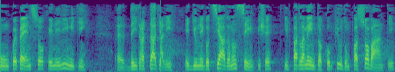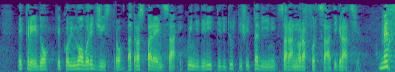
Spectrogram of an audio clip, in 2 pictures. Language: Italian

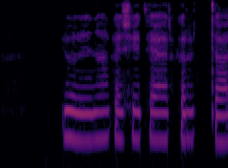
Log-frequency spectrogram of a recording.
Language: Marathi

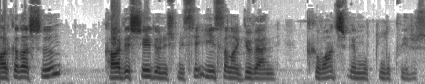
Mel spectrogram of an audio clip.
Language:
Turkish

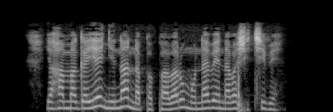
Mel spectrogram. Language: Kinyarwanda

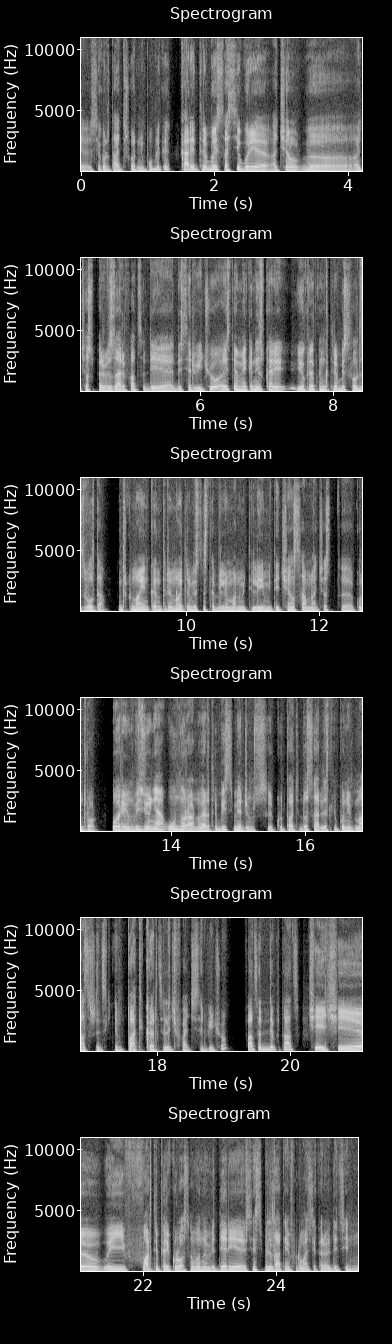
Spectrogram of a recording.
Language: Romanian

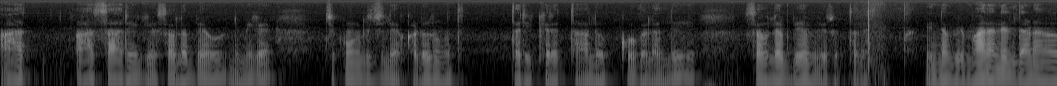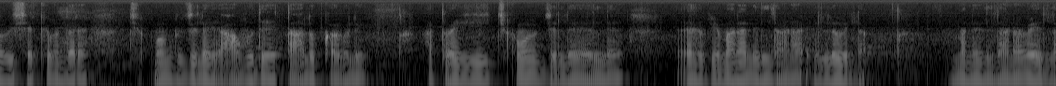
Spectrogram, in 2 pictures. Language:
Kannada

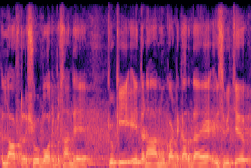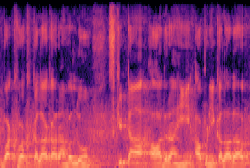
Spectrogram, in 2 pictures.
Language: Punjabi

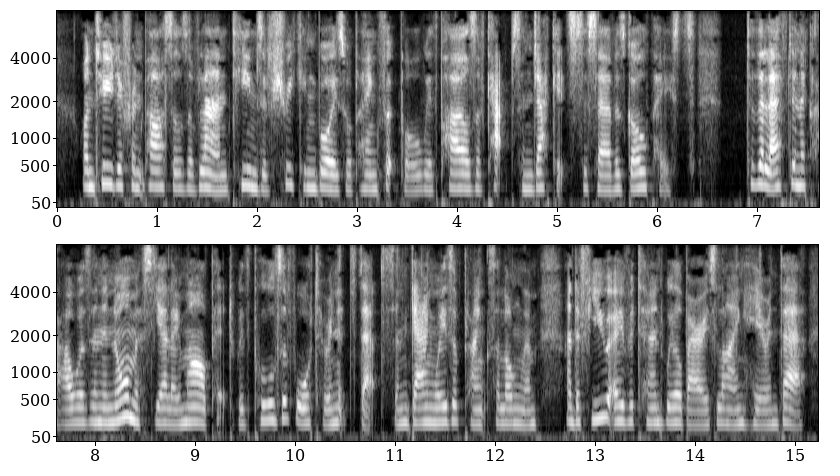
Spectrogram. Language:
English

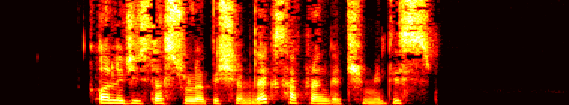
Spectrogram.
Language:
Georgian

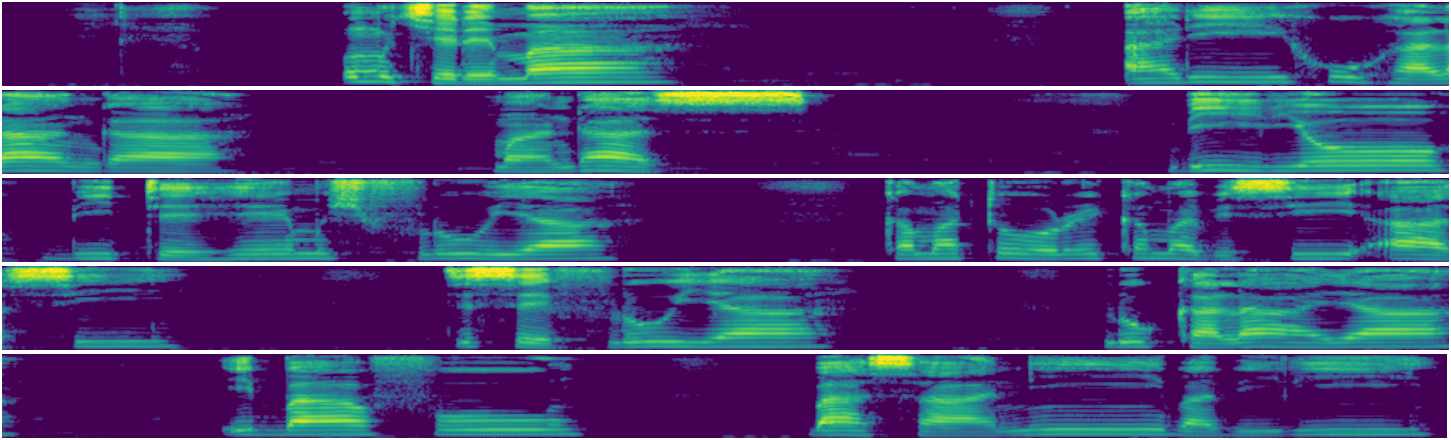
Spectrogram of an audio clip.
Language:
Masaaba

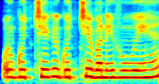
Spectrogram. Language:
Hindi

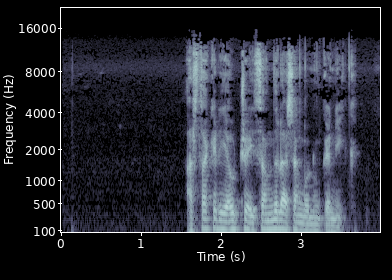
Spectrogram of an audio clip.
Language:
Basque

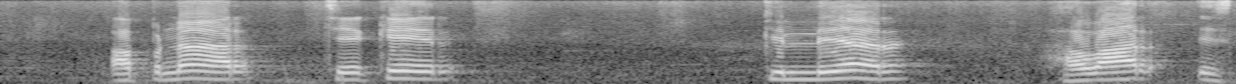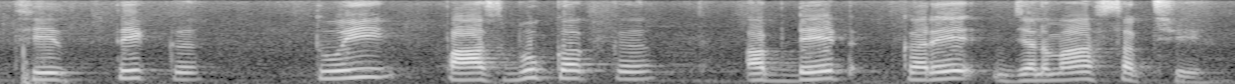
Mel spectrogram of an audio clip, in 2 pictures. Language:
Magahi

